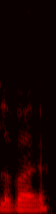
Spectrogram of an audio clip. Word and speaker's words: Lavaud: Um, it's I am Lavo. So, I A M L A V A U D, but it's pronounced Lavo.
